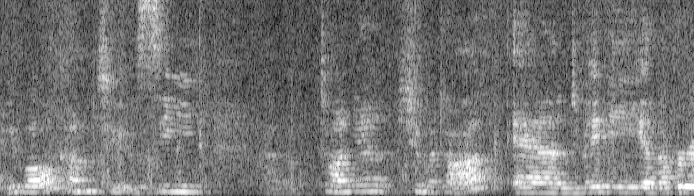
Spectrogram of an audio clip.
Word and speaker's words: Tonia: So it's actually Antonia or Tonia to rhyme with Bologna or Begonia.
